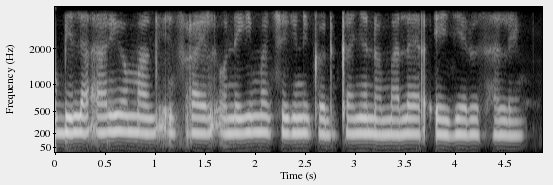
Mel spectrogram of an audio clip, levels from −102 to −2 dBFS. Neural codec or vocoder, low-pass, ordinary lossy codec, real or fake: codec, 24 kHz, 1.2 kbps, DualCodec; 3.6 kHz; AAC, 32 kbps; fake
